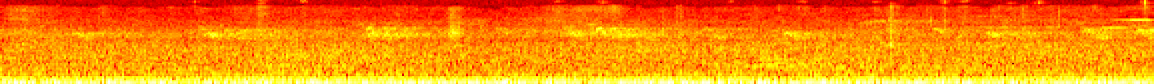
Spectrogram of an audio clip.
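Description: Small birds chirping faintly now and then over a low, steady background rumble.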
